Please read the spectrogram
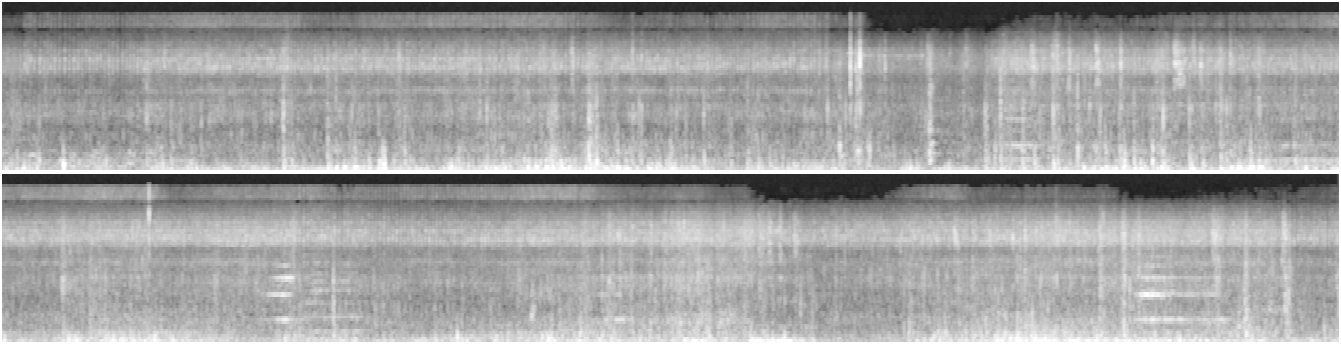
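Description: Mountain bike riding over a rough trail: a continuous rumble with irregular knocks and rattles from the bike over uneven ground.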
